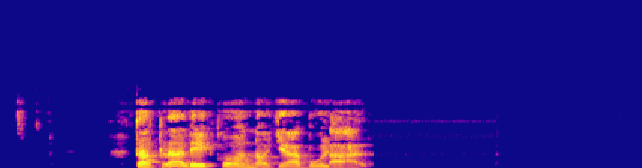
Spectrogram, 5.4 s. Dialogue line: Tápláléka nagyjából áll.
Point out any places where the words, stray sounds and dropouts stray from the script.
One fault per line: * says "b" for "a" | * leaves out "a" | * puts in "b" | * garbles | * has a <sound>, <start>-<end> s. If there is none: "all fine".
all fine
